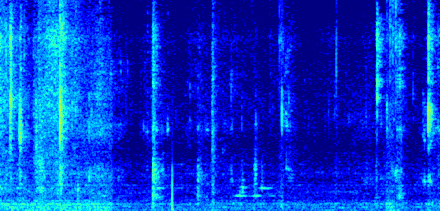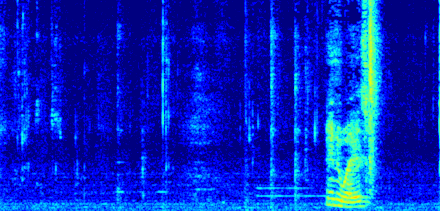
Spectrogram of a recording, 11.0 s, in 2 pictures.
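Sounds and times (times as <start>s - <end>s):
chewing crunchy fries: 0.0s - 7.8s.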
